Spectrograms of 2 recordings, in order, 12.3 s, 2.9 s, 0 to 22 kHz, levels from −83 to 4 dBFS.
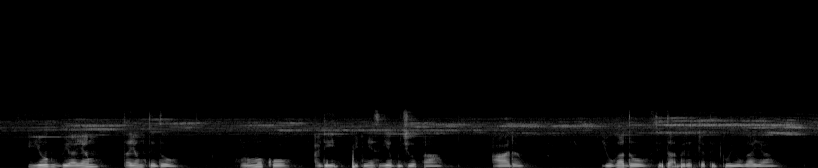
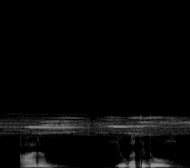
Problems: background sounds at intervals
